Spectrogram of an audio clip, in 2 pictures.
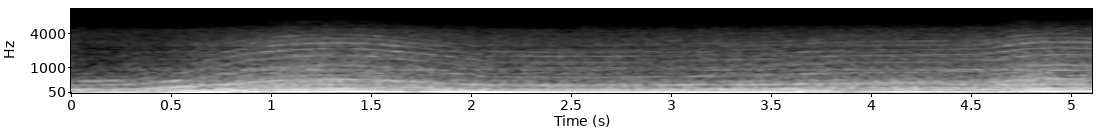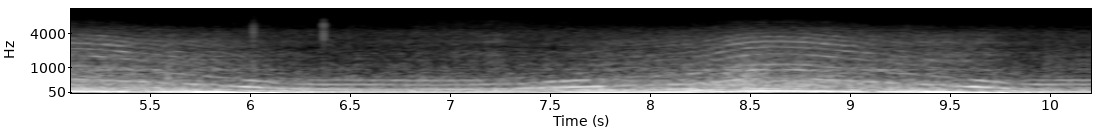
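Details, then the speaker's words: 2011 Honda Accord whining when turning and driving: a wavering whine over the engine rises and falls as the steering is worked, from a leaking power steering inlet hose O-ring with low fluid letting air into the pump; fix is replacing the O-ring and purging air. "this is the sound your car makes when you have a bad odor ring for the power steering and lit hose"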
